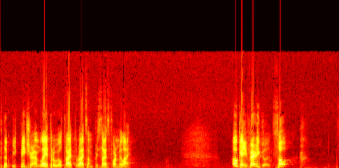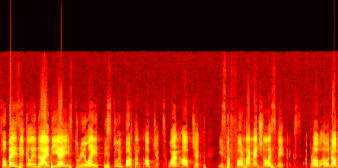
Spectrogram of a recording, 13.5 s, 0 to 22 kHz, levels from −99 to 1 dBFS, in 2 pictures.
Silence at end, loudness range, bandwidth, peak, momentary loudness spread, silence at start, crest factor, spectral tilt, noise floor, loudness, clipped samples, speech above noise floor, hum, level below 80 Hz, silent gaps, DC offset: 0 s; 5 LU; 15.5 kHz; 0 dBFS; 12 LU; 0 s; 20 dB; -2.5 dB/octave; -55 dBFS; -18 LUFS; under 0.1%; 36 dB; none; -52 dBFS; none; under 0.1%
